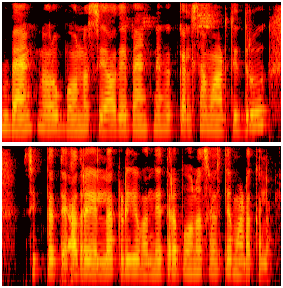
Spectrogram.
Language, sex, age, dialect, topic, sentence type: Kannada, male, 60-100, Central, banking, statement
